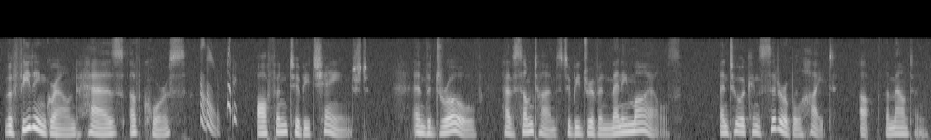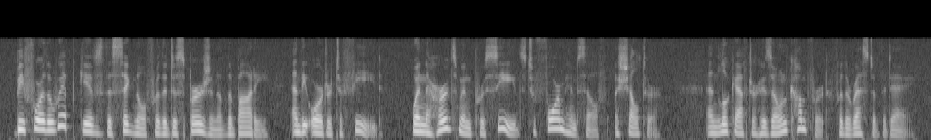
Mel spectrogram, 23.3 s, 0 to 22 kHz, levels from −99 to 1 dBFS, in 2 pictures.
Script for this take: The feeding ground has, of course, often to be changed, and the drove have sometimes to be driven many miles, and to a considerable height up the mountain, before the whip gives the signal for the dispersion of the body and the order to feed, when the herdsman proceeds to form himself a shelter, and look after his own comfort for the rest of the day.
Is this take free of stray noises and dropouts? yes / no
no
